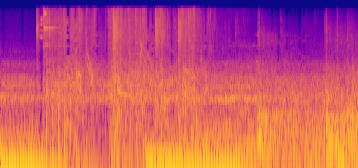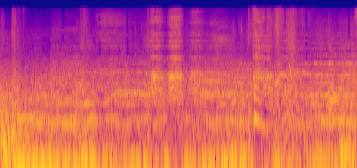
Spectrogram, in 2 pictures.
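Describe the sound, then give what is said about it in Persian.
Loud, sustained bursts of rapid gunfire, many overlapping shots cracking without pause for several seconds, thick with echoing blasts and clatter. “شلیک نکنید! شلیک نکنید! گفتم شلیک نکنید!”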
